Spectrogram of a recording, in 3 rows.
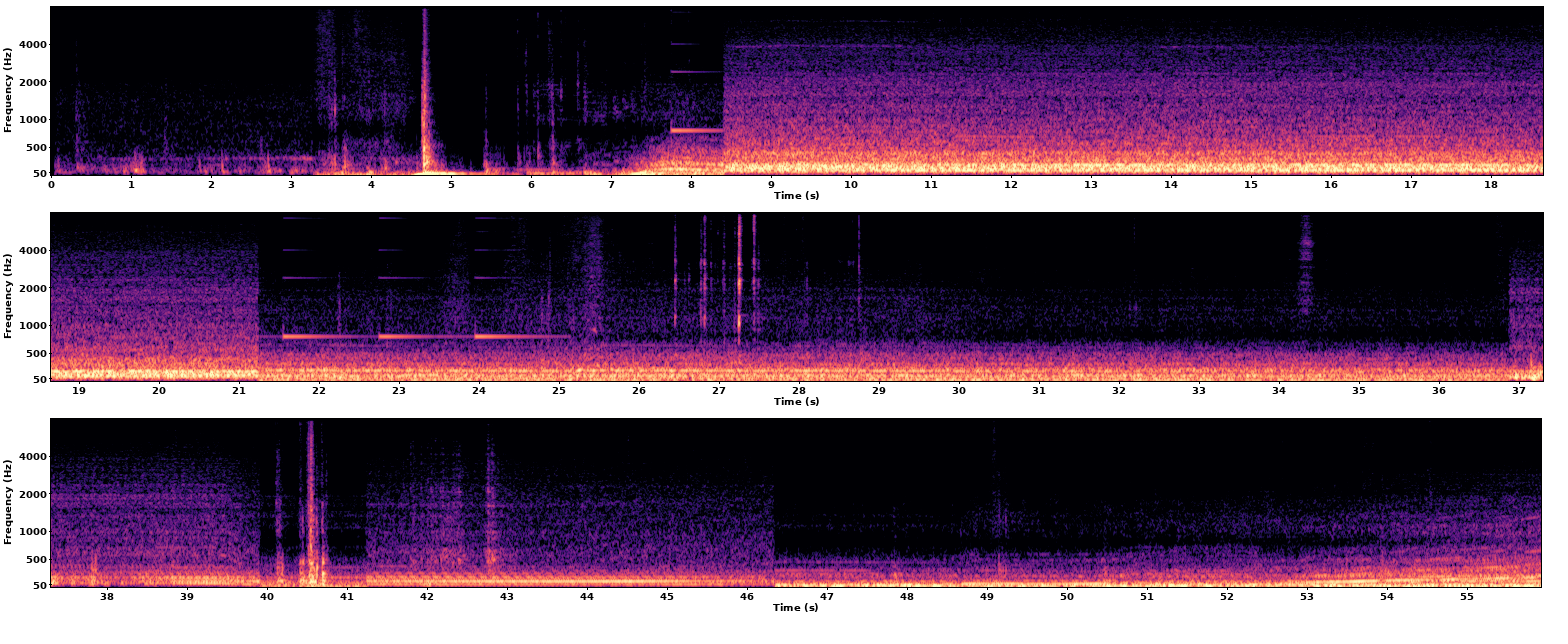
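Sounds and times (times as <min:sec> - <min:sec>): thump: 0:04.6 - 0:05.6
car engine starting and idling: 0:06.0 - 0:55.9
chime beeping: 0:21.3 - 0:25.1.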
